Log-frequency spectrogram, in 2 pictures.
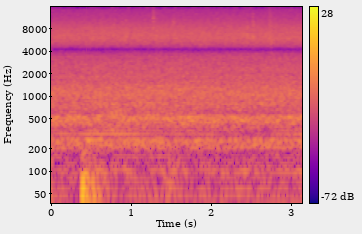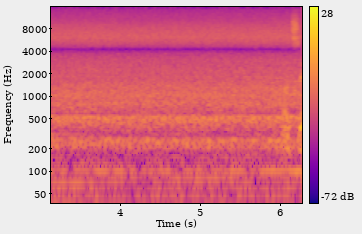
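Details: Swarming honey bees a week after an earlier swarm, the queen thought to be at the top of the cluster: a dense, steady low hum of many wings, continuous and even throughout, with a brief knock near the start.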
